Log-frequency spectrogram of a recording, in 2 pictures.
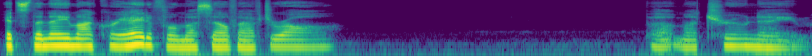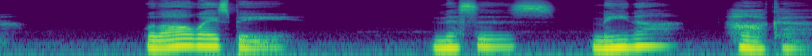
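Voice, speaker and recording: Woman playing a low, soft-spoken vampire woman. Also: little pitch movement, no room sound. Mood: tender, confiding. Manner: soft, breathy, measured, with whispered phrases. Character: centuries-old female vampire town leader, secretive, wistful, tender. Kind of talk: intimate ASMR roleplay monologue.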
